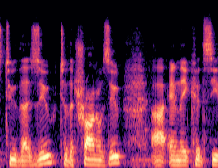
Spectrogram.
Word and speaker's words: Toronto: Notice when I say Toronto, I pronounce it really clearly, but when I speed up, I say Toronto.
